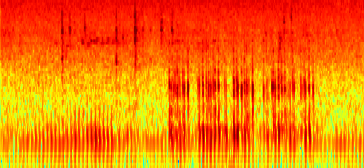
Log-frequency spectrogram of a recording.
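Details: Coconut, a blue British Shorthair cat living in England, purrs while being brushed: a low, steady rumbling purr that grows louder and richer partway through, with faint brushing ticks above.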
